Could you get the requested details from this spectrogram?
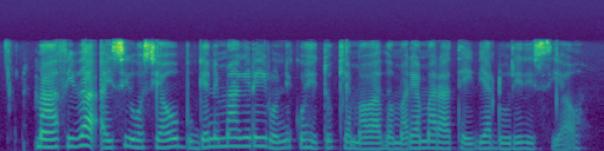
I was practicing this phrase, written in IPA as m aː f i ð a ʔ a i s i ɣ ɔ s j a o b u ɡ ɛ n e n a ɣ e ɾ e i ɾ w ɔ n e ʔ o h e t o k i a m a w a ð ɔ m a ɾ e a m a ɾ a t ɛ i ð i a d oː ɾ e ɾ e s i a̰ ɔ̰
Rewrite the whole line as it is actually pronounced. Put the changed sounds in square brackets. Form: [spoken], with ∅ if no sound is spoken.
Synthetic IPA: m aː f i ð a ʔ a i s i ɣ ɔ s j a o b u ɡ ɛ n e [m] a ɣ e ɾ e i ɾ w ɔ n e [k] o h e t o k i a m a w a ð ɔ m a ɾ e a m a ɾ a t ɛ i ð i a d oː ɾ e ɾ e s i a̰ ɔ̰

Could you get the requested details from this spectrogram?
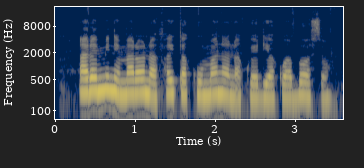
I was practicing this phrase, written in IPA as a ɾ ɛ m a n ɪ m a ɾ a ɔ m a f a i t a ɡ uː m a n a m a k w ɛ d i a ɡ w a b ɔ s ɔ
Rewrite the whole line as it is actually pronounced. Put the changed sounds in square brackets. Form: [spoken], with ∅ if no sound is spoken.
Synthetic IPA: a ɾ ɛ m [i] n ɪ m a ɾ a ɔ [n] a f a i t a [k] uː m a n a [n] a k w ɛ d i a [k] w a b ɔ s ɔ

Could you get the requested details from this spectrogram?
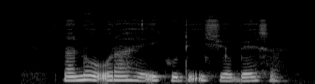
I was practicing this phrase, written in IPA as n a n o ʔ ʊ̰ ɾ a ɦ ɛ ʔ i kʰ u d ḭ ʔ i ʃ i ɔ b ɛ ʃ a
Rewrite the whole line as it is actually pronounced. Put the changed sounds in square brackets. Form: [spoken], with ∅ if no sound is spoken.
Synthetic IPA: n a n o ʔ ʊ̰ ɾ a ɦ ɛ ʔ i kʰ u d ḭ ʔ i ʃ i ɔ b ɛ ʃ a

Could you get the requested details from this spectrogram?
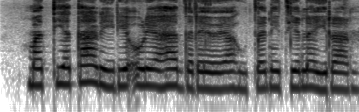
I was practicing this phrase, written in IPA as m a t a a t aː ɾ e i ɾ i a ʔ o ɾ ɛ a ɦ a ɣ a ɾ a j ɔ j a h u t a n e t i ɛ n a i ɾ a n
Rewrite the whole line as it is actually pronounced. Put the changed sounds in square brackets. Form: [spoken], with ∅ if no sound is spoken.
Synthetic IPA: m a t [i] a t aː ɾ e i ɾ i a ʔ o ɾ [e] a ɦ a [ð] a ɾ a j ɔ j a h u t a n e t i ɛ n a i ɾ a n

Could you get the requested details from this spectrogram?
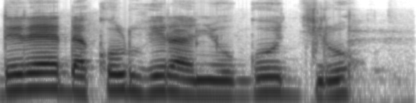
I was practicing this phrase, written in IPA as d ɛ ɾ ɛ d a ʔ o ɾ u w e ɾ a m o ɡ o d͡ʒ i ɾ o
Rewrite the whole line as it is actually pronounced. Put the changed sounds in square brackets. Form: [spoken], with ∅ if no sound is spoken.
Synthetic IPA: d [e] ɾ ɛ d a [k] o ɾ u [ɣ] e ɾ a [ɲ] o ɡ o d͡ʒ i ɾ o

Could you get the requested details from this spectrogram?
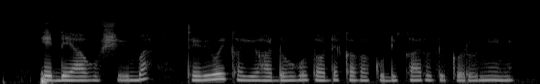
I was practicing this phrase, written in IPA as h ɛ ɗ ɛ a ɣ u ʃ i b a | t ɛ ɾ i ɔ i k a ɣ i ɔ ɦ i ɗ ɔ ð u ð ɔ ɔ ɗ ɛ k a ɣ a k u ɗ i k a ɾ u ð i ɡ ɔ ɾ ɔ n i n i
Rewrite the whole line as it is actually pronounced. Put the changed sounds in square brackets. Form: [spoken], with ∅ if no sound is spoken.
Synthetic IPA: h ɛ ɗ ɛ a ɣ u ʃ i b a | t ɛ ɾ i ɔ i k a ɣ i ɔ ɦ [a] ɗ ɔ [ɣ] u ð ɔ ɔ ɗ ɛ k a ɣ a k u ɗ i k a ɾ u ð i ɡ ɔ ɾ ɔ n i n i

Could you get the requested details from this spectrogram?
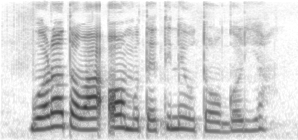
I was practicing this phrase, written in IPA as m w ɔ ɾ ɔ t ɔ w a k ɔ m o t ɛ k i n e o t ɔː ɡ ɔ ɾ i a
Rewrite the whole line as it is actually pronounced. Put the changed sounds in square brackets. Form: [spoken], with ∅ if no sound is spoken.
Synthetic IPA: m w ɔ ɾ ɔ t ɔ w a [ʔ] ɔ m o t ɛ [t] i n e o t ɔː ɡ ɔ ɾ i a

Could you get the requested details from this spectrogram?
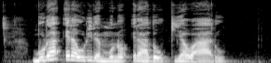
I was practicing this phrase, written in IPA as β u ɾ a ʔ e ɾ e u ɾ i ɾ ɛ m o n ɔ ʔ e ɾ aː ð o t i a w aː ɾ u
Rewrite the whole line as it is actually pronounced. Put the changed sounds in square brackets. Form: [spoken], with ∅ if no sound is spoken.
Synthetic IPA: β u ɾ a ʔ e ɾ [a] u ɾ i ɾ ɛ m o n ɔ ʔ e ɾ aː ð o [k] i a w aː ɾ u

